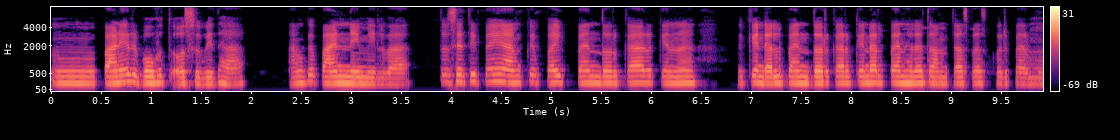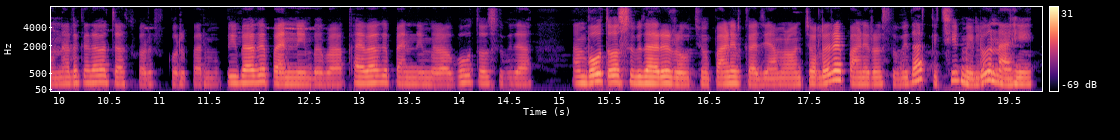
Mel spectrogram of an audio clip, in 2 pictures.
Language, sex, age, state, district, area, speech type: Odia, female, 30-45, Odisha, Kalahandi, rural, spontaneous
